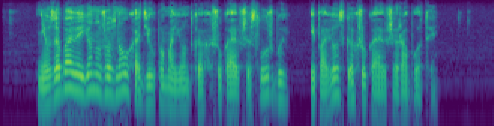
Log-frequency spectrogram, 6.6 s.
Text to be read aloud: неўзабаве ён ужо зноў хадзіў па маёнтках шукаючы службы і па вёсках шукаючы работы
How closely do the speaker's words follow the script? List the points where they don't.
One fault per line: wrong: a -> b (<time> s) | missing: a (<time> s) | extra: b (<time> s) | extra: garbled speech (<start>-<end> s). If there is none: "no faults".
no faults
